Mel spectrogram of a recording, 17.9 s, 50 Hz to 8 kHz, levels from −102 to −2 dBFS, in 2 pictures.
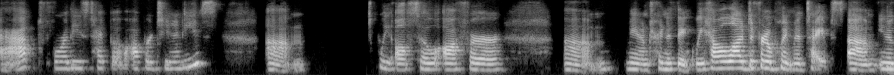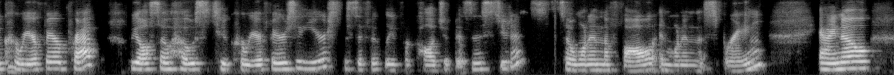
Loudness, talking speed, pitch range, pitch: -24 LUFS, 190 wpm, 190-235 Hz, 210 Hz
